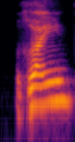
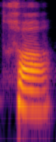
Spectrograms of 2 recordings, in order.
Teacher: غین خا اپر تھروٹ سے ادنی حلق سے ادا ہوا، منہ کے قریب ترین حصہ، اور غین ایک غرارے کی آواز تھی اور خا ایک خراٹے کی آواز کے ساتھ پریزنٹ ہوا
